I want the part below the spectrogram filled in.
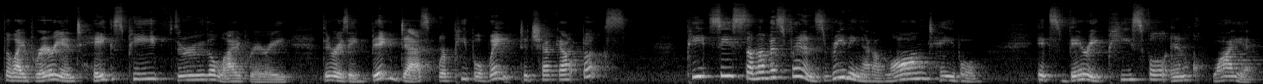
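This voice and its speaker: A woman of medium pitch reads a children's picture book aloud as a story host, expressive and deliberate in her telling, with reverberant sound around her.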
